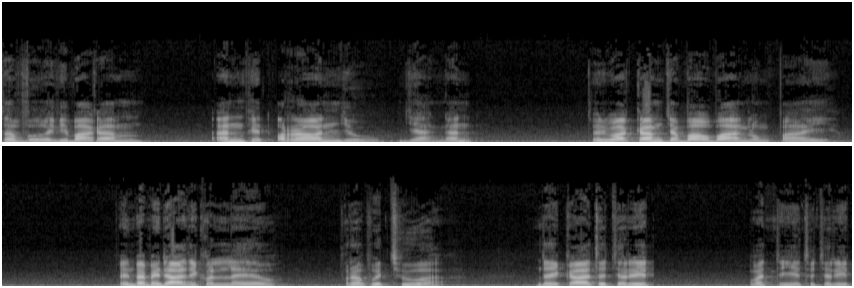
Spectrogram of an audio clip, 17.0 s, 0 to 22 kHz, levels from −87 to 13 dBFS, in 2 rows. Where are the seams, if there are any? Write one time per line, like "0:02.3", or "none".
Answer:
0:00.9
